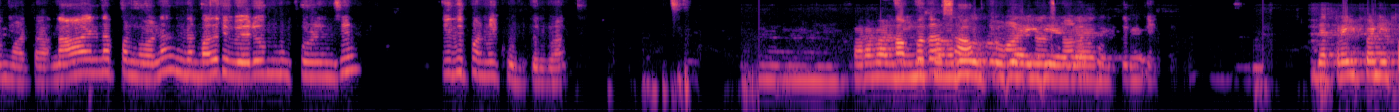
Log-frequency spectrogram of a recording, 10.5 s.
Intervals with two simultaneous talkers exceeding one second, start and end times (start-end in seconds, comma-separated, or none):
6.8-8.5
